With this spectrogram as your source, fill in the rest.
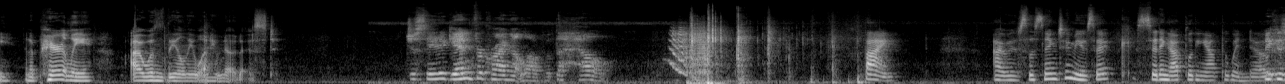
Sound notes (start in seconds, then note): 6.5 door closes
